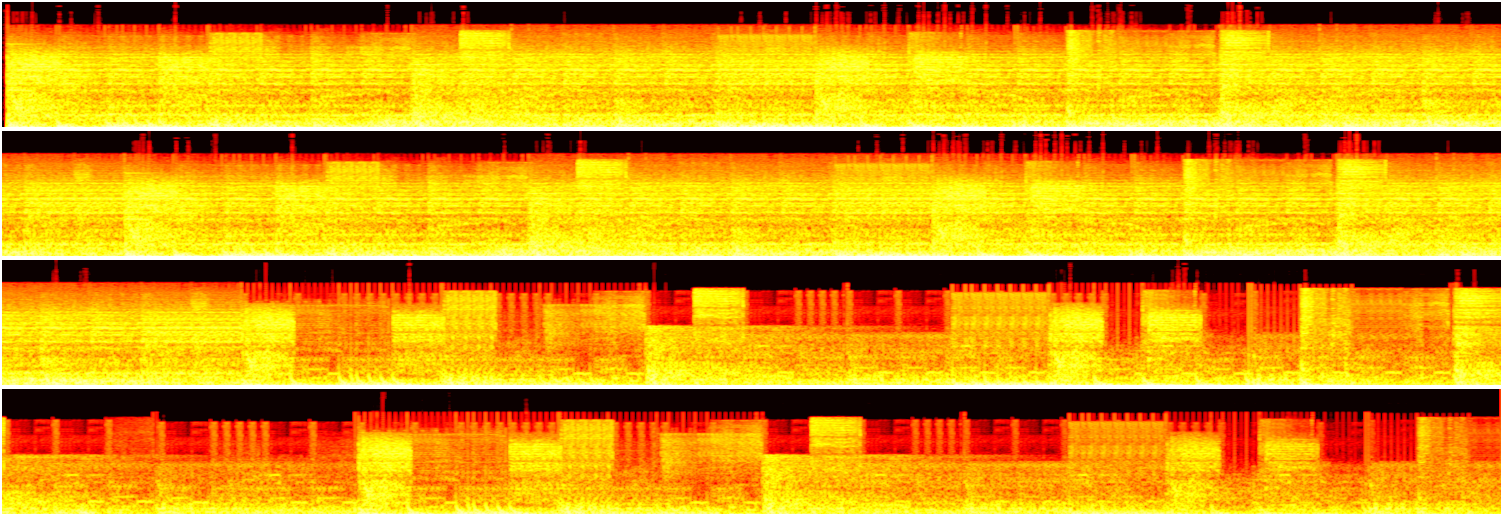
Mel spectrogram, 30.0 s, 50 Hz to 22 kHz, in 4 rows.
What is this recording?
Music > Multiple instruments
Demo Track #3892 (Industraumatic)
Soundtrack, Noise, Cyberpunk, Underground, Sci-fi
